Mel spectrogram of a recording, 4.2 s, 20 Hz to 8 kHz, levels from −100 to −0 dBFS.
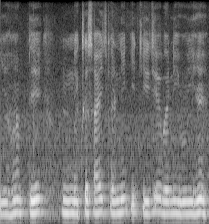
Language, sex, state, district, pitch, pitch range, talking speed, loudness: Hindi, male, Uttar Pradesh, Lucknow, 170 Hz, 160-175 Hz, 130 wpm, -16 LUFS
